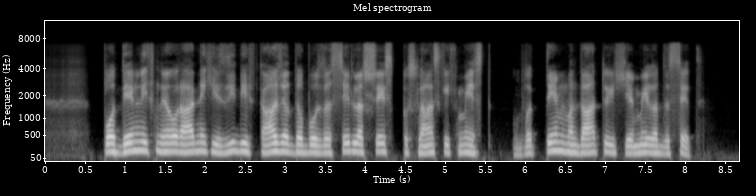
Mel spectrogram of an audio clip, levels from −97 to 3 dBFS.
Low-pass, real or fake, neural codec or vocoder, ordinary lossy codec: 7.2 kHz; fake; codec, 16 kHz, 1 kbps, FreqCodec, larger model; none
